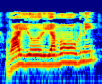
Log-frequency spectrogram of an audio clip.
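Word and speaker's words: वायुर्यमोऽग्नि: वायुर यमो अग्नि, वायुर यमोग्नि। यहां पर अ जो है साइलेंट है, तो ओ के बाद जो अ है इसको स्पष्ट नहीं बोलेंगे, उसके साथ ही आ जाएगा। जैसे वायुर यमोग्नि, फिर अग्नि के बाद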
